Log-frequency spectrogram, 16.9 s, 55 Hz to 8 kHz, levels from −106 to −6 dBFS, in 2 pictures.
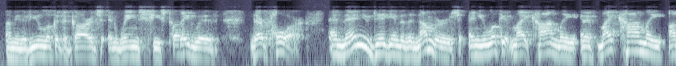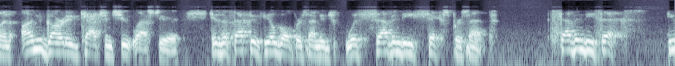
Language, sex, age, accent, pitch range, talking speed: English, male, 40-59, American, 130-180 Hz, 175 wpm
